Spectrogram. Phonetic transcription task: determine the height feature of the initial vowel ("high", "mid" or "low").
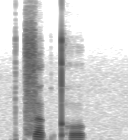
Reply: low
